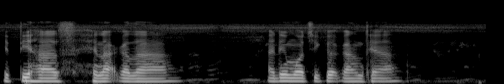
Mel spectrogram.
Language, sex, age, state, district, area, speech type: Santali, male, 18-30, West Bengal, Birbhum, rural, spontaneous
